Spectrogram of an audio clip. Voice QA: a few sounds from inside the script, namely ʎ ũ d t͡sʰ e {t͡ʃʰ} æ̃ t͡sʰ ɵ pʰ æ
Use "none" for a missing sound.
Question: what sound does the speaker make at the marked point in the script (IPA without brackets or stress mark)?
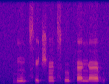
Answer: t͡ʃʰ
